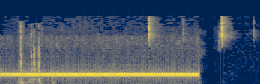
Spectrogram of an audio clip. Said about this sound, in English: No answer there. We'll give one more ring.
